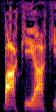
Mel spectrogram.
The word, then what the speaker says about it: Bacchiocchi: to do his research, Bachyiaki is the one you want to go looking for. His name is spelled capital Bacchiocchi, Bachyiaki.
